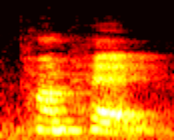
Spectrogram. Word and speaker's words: Pompeii: Even before Julius Caesar started to conquer the land, there was an entire city that's spelled kind of weird. So listen to how we say it. Pompeii.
